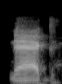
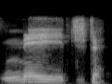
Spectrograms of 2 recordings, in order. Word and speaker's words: nagged: just a side note, we have to double the consonant. Nagged. Nagged. If we didn't, okay, this is wrong, but if we didn't, if I wrote just N-A-G and then E-D, this would be very wrong. If I saw this, I would think this was, didn't know. I would think that this word is naged because, okay, for example,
